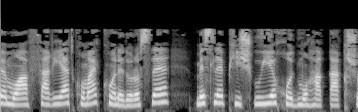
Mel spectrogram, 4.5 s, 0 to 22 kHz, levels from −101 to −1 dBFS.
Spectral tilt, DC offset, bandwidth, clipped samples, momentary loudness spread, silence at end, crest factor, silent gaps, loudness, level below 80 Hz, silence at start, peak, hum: -3.5 dB/octave; under 0.1%; 8.8 kHz; under 0.1%; 4 LU; 0 s; 16 dB; none; -17 LUFS; -62 dBFS; 0 s; 0 dBFS; none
